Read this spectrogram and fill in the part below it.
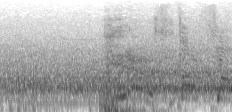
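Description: A body slams hard onto a wrestling mat with a heavy thud.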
